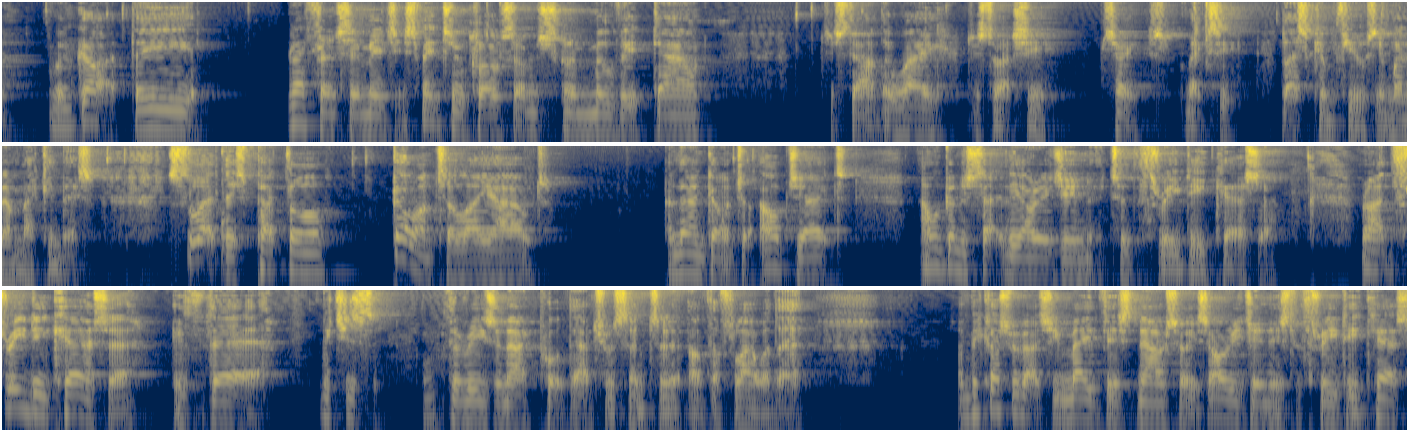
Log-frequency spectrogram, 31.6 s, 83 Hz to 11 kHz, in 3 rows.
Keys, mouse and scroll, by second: 3.6 g, 4.5 z, 8.9 z.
